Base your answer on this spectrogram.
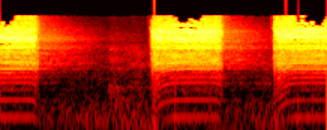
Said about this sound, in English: I was drilling a bolt into a stud. Yes, I do know what that is, okay? And this is what I heard.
